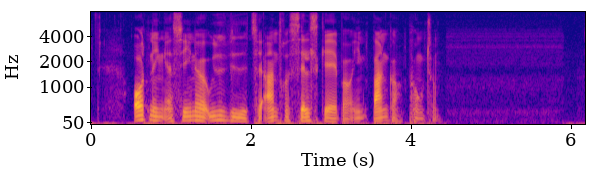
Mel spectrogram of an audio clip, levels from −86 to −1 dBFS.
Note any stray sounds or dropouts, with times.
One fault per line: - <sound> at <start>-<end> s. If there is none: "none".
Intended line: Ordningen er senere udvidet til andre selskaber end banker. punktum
none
